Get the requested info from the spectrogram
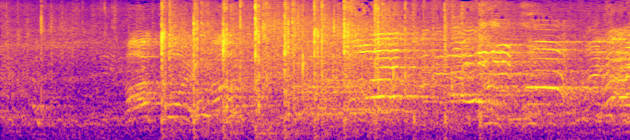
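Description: Voices calling out and chattering in a large sports hall, with scattered sharp knocks and claps, starting about a second in.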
